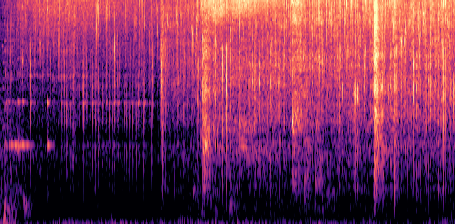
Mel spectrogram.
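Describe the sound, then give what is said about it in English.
Frozen mealworms fry in a little oil with salt in a flat pan, giving a steady crackling sizzle that grows louder midway, with one sharp pop near the end. “Okay, they're curling in the pan as they fry. No idea how long to fry them for. Oh, they're popping.”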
